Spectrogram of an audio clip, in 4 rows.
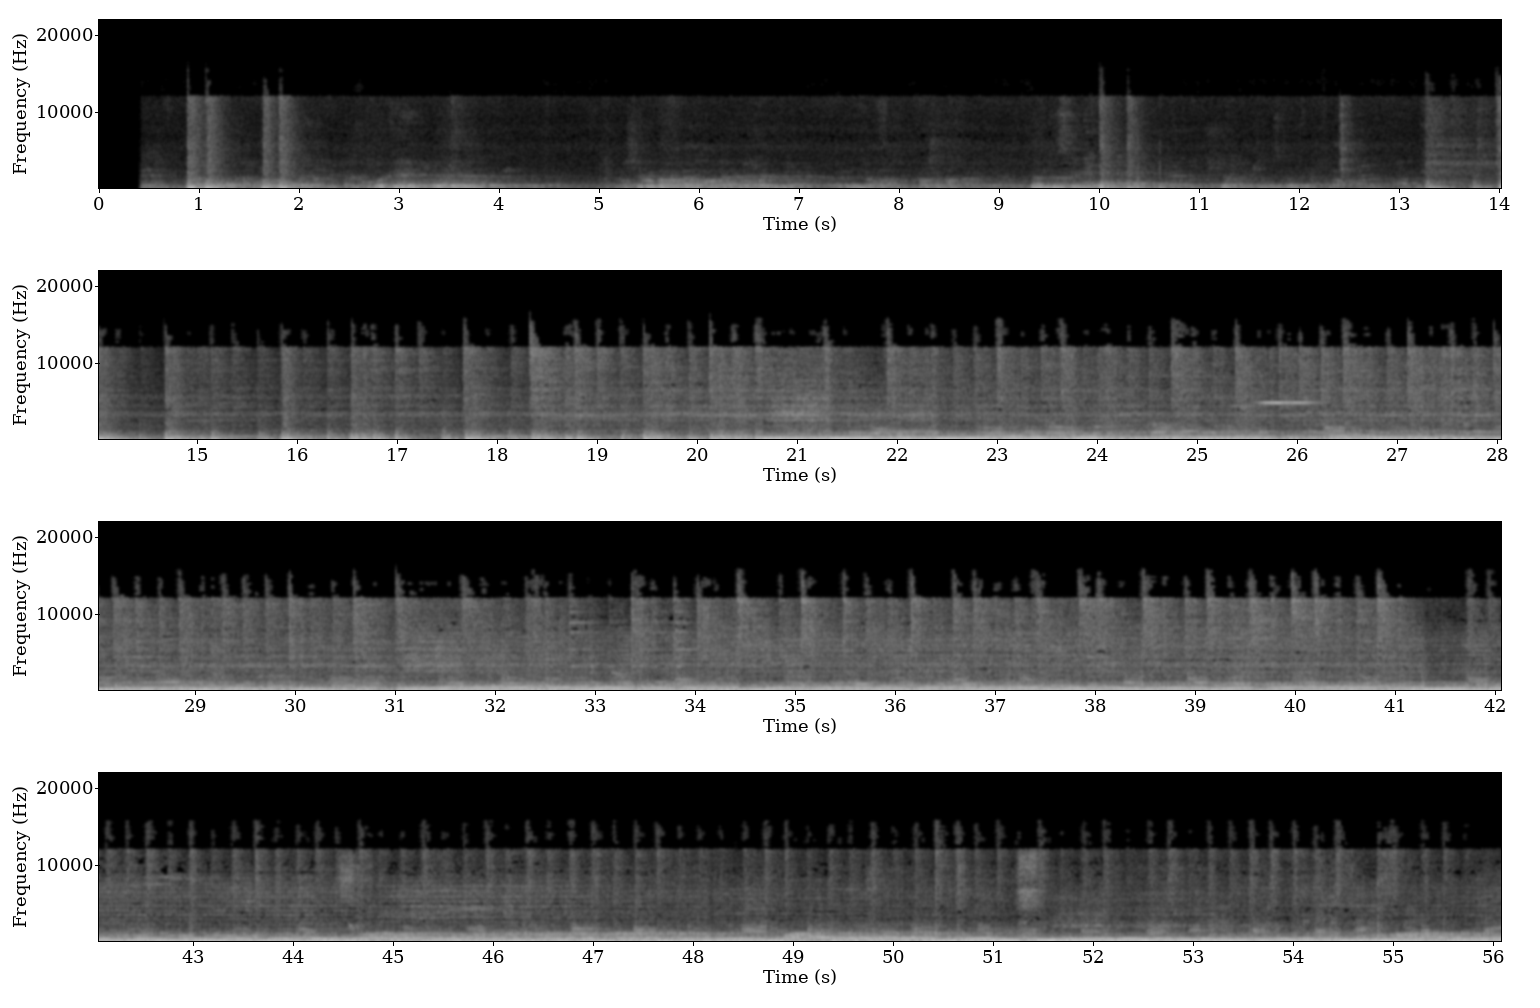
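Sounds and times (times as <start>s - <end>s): live rock band playing: 0.7s - 2.4s, 12.8s - 56.0s
drum hits with cymbal crashes: 13.2s - 48.9s.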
